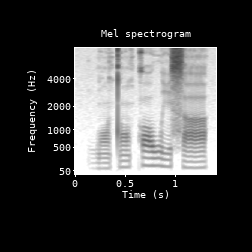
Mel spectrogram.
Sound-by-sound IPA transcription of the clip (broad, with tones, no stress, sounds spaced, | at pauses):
ɡ͡b ɔ̃˨ t ɔ̃˧ k ɔ˦ w i˧ s a˧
